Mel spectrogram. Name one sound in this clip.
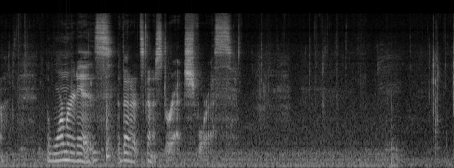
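Water drips and splashes into a metal sink.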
